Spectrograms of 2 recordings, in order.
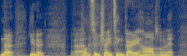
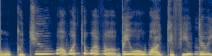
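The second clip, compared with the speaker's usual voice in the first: very high, put-on babyish voice. Imitating people who say unpopular things, in a put-on baby voice. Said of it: "they put on a baby voice. They go".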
